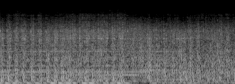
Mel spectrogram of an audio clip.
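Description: A long, rapid burst of automatic rifle fire, shot after shot without a break.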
